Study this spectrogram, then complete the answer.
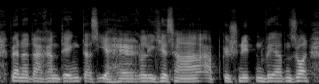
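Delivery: high, loud, rushed accusation; heated scolding without letup; vehement tirade. A narrator's reading. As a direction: pelt the culprit with reproaches. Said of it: "rief Türkisch Gelb heftig".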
